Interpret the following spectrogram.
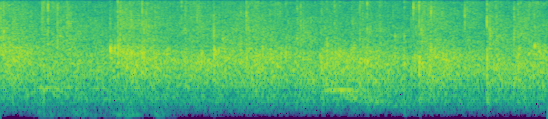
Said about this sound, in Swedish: Härligt, ge dem en, vi ger dem en applåd.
